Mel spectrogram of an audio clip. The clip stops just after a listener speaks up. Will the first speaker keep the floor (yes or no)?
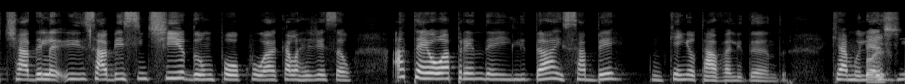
yes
